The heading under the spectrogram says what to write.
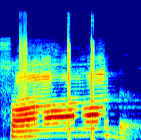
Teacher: اب صاد جب پڑھیں گے وہی سین ہے، لیکن اس کو موٹی آواز میں نکالیں گے تو وہ بن جائے گا صاد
